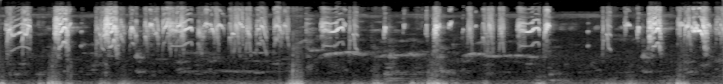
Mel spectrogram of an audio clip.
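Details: Sogon (Crimson Sunbird) fighter bird, provoked by another sogon's song, giving scattered sharp high chirps and short twisting whistles, uneven in timing, with soft low background rumble.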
